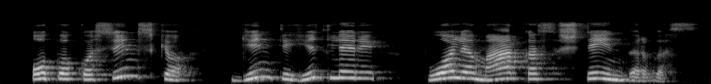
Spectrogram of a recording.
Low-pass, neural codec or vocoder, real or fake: 7.2 kHz; codec, 24 kHz, 3.1 kbps, DualCodec; fake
